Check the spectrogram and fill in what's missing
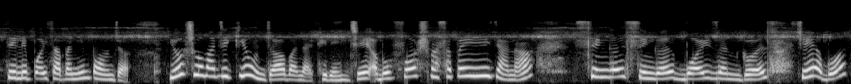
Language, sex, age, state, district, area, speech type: Nepali, female, 18-30, West Bengal, Kalimpong, rural, spontaneous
